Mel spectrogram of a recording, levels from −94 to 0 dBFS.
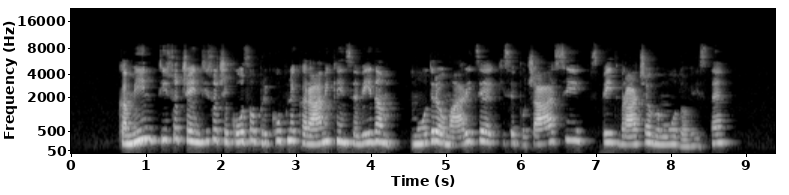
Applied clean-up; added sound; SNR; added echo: none; none; none; none.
